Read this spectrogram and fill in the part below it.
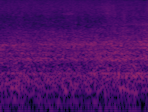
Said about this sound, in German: Und was wir hören, ist nicht die Motorengeräusche. Ne? Was wir hören, ist ja, wirklich nur der Abrieb von ja. Reifen auf nasser Straße. Hier könnte es so still sein gerade.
